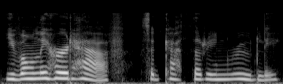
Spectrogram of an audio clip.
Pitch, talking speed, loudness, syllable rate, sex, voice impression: 235 Hz, 150 wpm, -17 LUFS, 5.4 syllables/s, female, very feminine, very young, very thin, slightly tensed, slightly powerful, very bright, soft, very clear, very fluent, slightly raspy, very cute, intellectual, very refreshing, sincere, slightly calm, very friendly, very reassuring, very unique, elegant, slightly wild, very sweet, very lively, kind, slightly intense, slightly sharp, light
